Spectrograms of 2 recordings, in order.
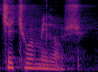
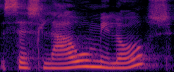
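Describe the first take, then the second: First: The name is said the native Polish way. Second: The name is said the familiar English-style way. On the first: The speaker calls it right. "a Polish guy told me that you actually pronounce it" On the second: The speaker calls it wrong. "that you must know as"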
